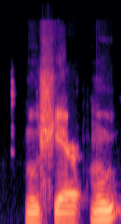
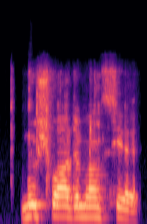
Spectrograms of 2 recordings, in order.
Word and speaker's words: Mouchoir de Monsieur: So I ordered a bottle of each, a Pré Leonde and Mouchier. How do you say? Mouchoir de Monsieur. There you go.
